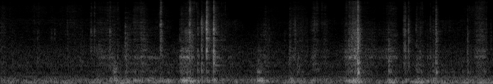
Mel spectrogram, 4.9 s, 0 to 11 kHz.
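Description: Irregular hard plastic clicks and knocks as a BMW E46 fuel pump hanger assembly is tilted and worked out of the fuel tank opening, its level sender catching. The sharpest knocks come about two seconds and three and a half seconds in.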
